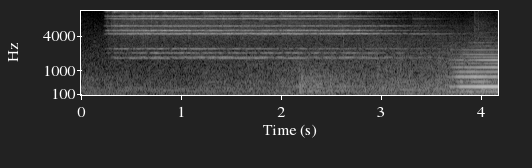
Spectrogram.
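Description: A bell is struck once and rings high and bright, its tones dying away over about three seconds. Just before the end a pipe organ comes in with a loud sustained chord.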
